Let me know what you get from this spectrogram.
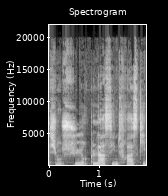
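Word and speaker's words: sûre: Vous voyez que le « e » qui est entre parenthèses, c'est le « e » pour le féminin, mais on prononce « sur », c'est juste pour l'orthographe, si jamais vous écrivez un email.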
